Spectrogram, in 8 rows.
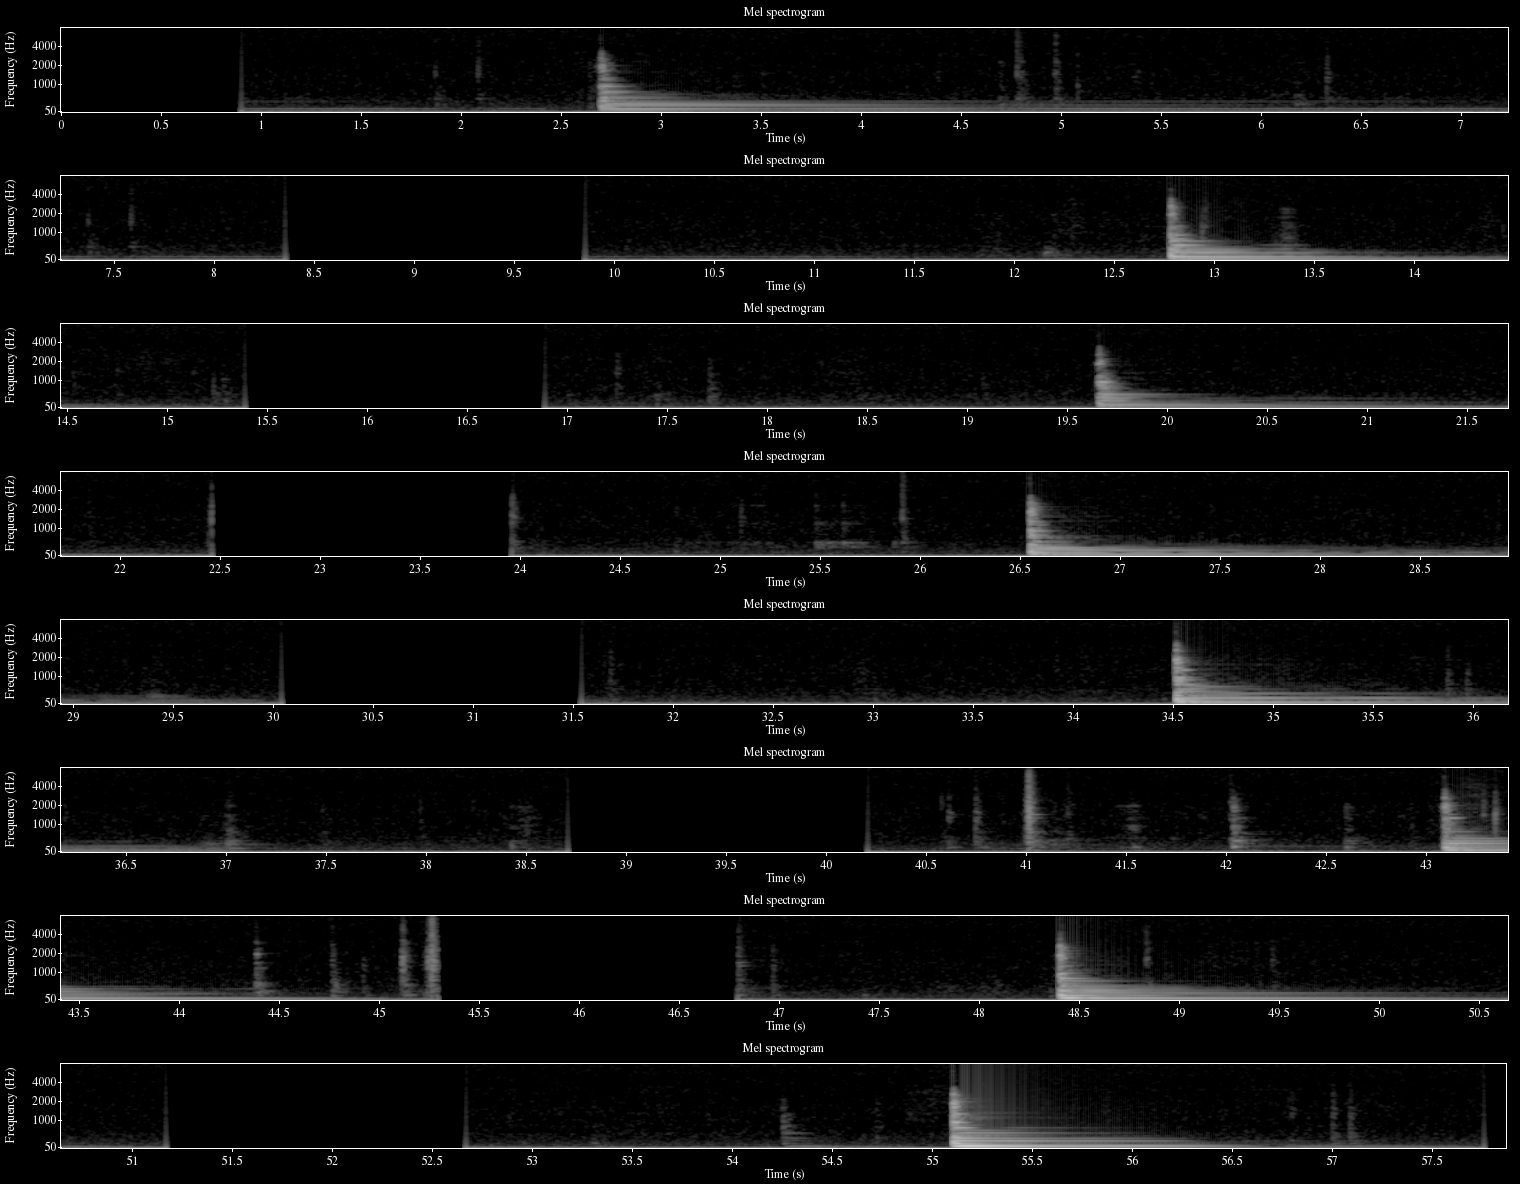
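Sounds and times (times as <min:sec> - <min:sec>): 
cello pizzicato pianissimo on C string: 0:02.4 - 0:06.6, 0:12.6 - 0:14.4, 0:25.6 - 0:29.7, 0:34.4 - 0:37.2, 0:41.0 - 0:45.3, 0:48.3 - 0:50.4, 0:54.2 - 0:57.5.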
